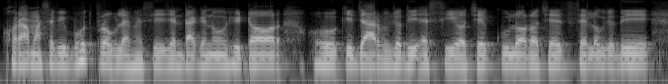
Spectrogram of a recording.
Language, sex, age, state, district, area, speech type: Odia, male, 18-30, Odisha, Kalahandi, rural, spontaneous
